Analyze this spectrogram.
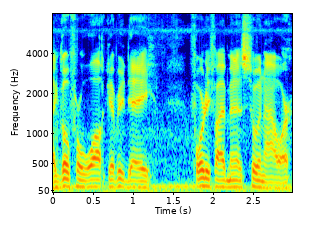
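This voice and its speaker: A man with a fairly low pitch speaks in fairly even intonation. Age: 60s. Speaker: vlogger. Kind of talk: casual monologue while walking. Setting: outdoors, walking with dog. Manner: rambling, conversational.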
